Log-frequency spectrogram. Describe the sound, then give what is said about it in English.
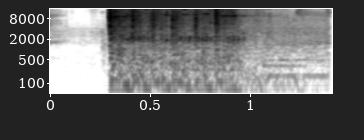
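Full-auto burst from a high-powered assault rifle: a dense, loud roar of rapid shots that starts abruptly and runs on without a break, easing slightly in volume toward the end. “like very high powered assault rifle like goes auto off at you.”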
